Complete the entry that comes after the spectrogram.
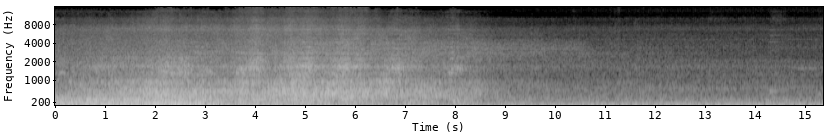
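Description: Railway wagons rolling past over a level crossing, loudest about two seconds in and fading away from about six seconds in. A car engine idles underneath, heard from inside the car, and is left on its own as low, even pulses once the train has gone.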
